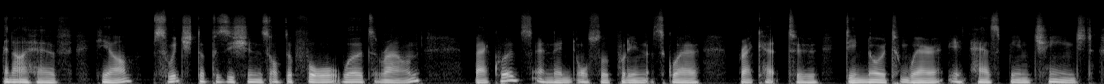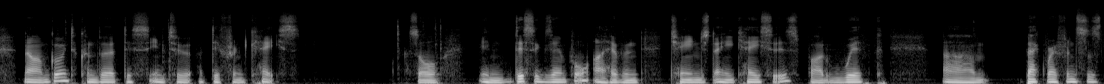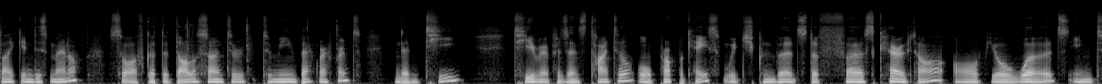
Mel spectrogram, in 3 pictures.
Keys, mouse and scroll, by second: 10.8 click, 13.1 shift+Home, 13.2 shift+Home, 13.5 shift+Up, 14.0 ctrl+c, 14.2 click, 15.3 shift+Home, 16.6 ctrl+v, 17.1 Up, 20.3 click, 23.4 Left, 23.5 Left, 23.8 shift+Right, 24.4 Right, 25.3 shift+Right, 33.0 Right.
